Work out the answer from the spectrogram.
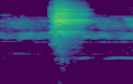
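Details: One short, raspy, explosive screech from a rose-ringed parakeet against faint background tones.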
